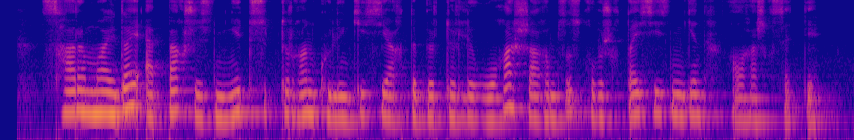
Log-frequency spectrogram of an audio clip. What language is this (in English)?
Kazakh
